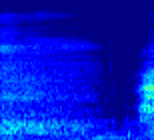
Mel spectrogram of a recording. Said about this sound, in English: And then you got to sniff your shoes. You know what I mean? If you guys don't sniff your shoes, you're missing out. You get them out of the box and you just do one of these.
